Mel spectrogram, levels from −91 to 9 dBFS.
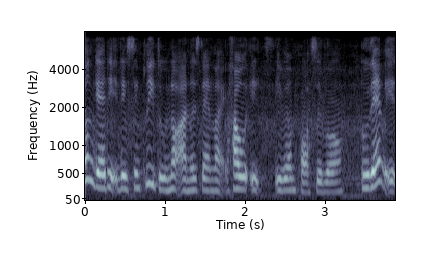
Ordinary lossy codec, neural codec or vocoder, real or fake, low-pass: none; codec, 24 kHz, 6 kbps, HILCodec; fake; 7.2 kHz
